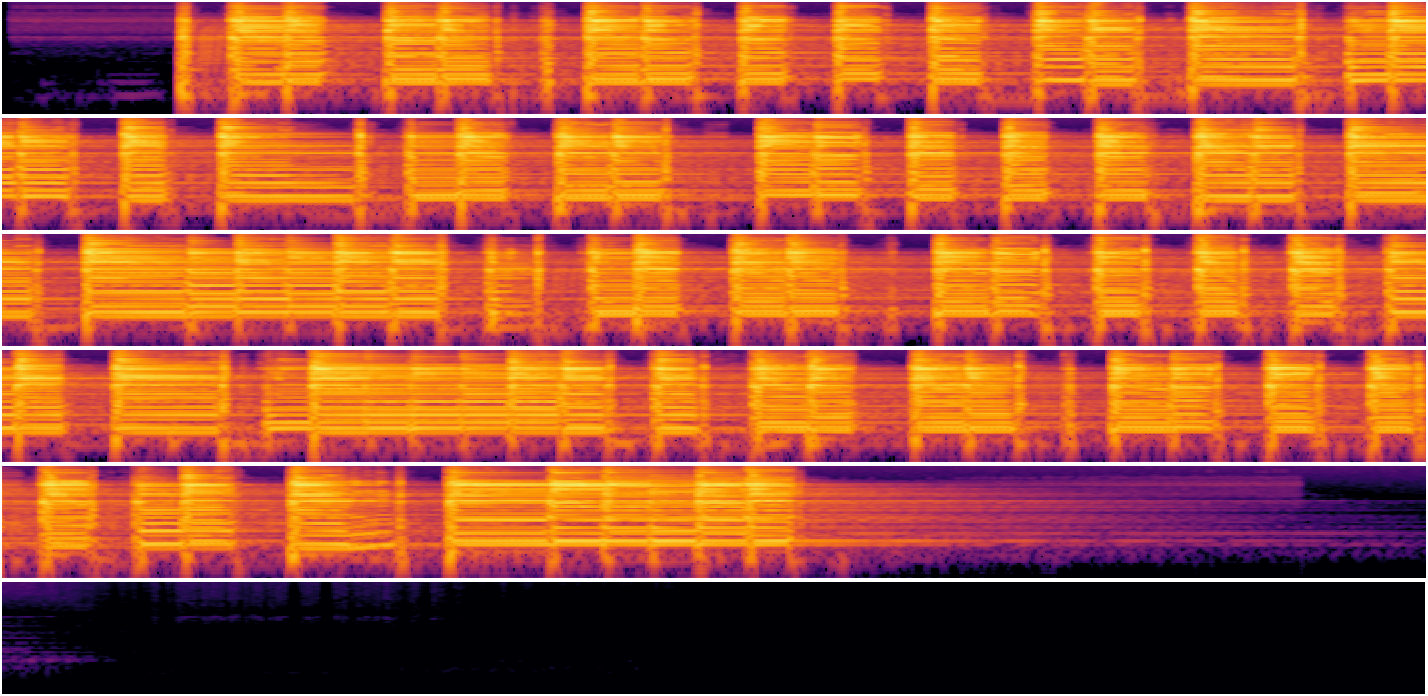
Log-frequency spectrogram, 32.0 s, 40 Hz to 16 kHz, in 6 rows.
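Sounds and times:
clean rhythm guitar through a Twin Reverb amp simulation: 0.6 - 25.6.

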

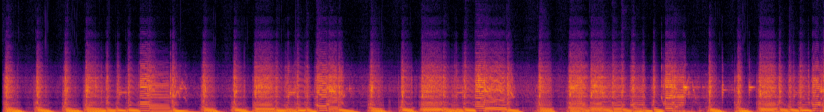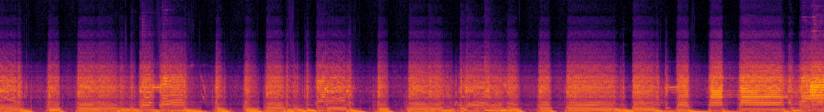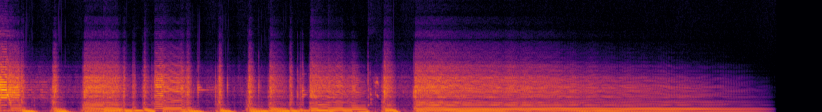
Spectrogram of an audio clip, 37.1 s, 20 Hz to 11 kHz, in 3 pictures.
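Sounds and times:
overdrive bass: 0.0 - 36.4.

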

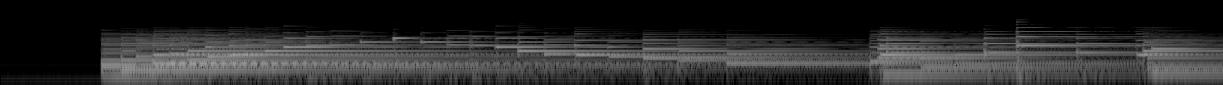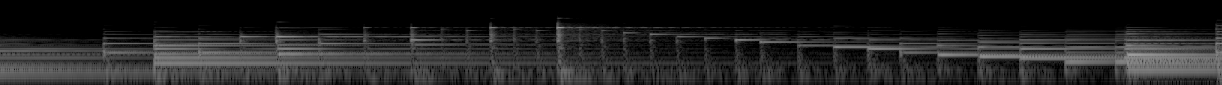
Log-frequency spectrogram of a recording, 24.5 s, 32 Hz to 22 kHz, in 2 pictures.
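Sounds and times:
natural grand piano voice on a digital piano: 1.0 - 24.4.

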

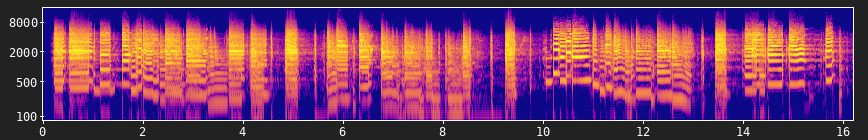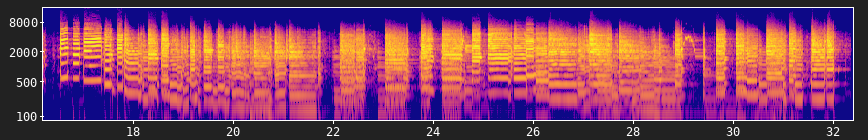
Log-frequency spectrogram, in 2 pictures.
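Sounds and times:
guitar through an overdrive pedal switched on: 0.2 - 32.3.

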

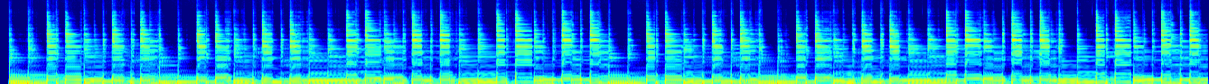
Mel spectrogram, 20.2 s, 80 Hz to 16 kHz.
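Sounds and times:
bass through Chandler EMI RS660 limiter set fast: 0.0 - 20.1.

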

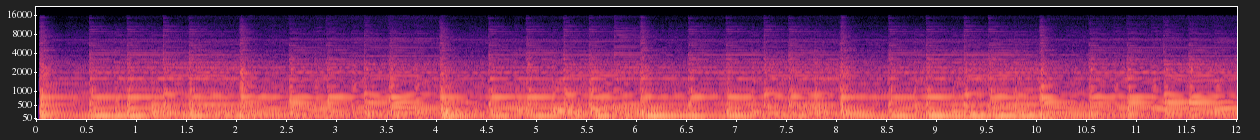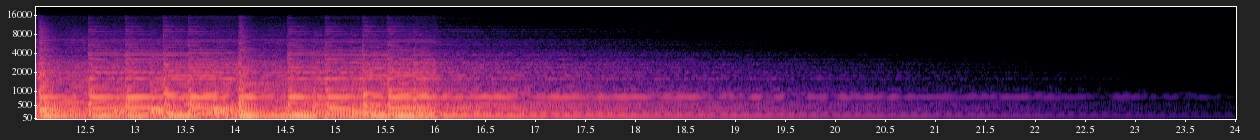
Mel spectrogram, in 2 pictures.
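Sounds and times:
cinematic grand synth pop music: 0.0 - 18.8.

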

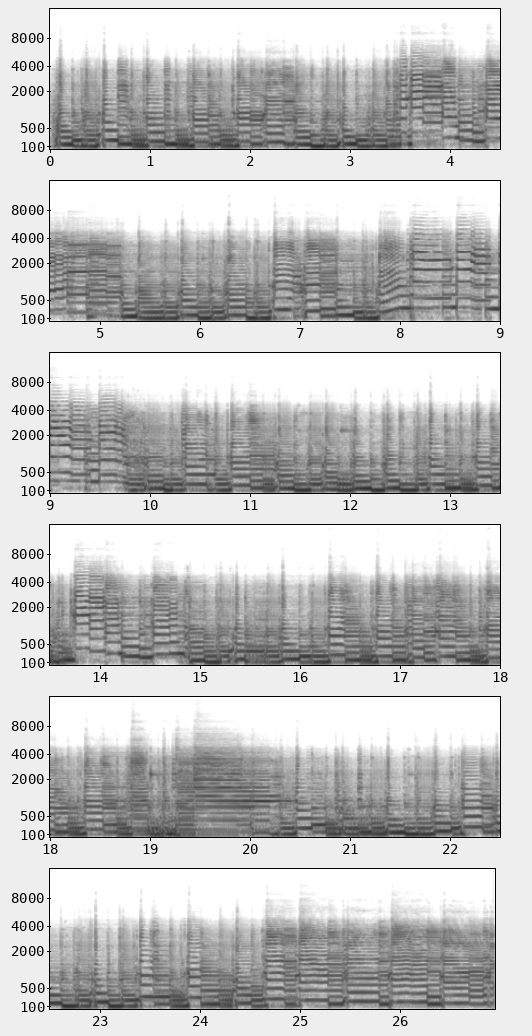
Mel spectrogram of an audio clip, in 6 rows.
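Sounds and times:
Quilter Superblock UK amplifier AC Top Boost at full gain with limiter: 0.0 - 26.9.

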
